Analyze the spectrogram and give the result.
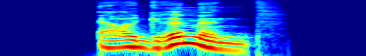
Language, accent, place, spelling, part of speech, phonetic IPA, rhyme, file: German, Germany, Berlin, ergrimmend, verb, [ɛɐ̯ˈɡʁɪmənt], -ɪmənt, De-ergrimmend.ogg
- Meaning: present participle of ergrimmen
